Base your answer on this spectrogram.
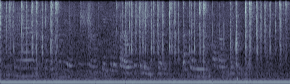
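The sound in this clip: Typing on a computer keyboard during a phone call about a contract payment: quick bursts of light key clicks in irregular runs, separated by short pauses, with a faint voice speaking underneath.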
